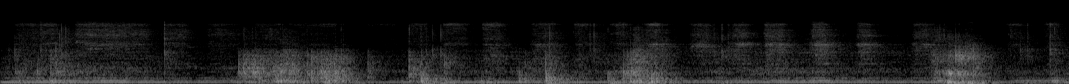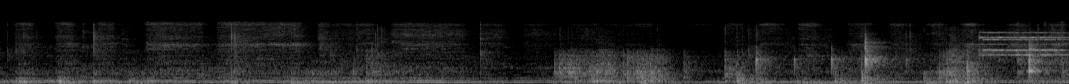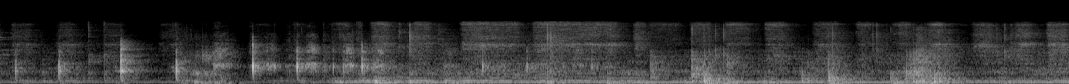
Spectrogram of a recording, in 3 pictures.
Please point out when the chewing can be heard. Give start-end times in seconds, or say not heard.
not heard.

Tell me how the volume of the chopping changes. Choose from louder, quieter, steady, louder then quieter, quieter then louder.
louder then quieter.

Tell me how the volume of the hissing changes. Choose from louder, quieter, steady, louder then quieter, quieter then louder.
louder.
